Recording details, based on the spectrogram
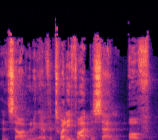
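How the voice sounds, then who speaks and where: A male podcast host talks casually in a croaky, froggy voice, worn from too much talking. He is jokey and teasing, and speaks without a script at an ordinary male pitch. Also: fast, fairly bright tone, reverberant. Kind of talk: casual unscripted podcast chat.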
